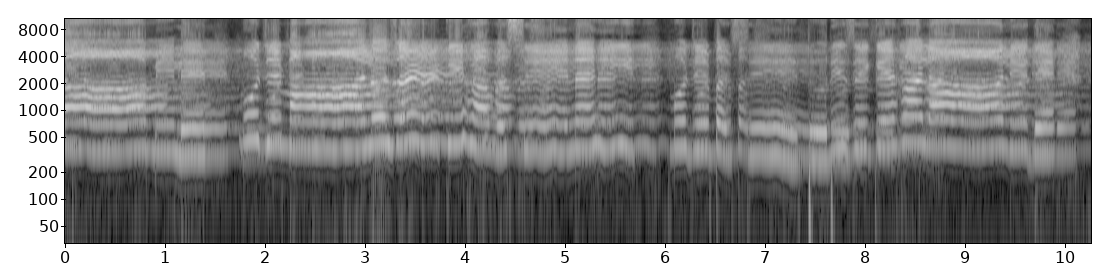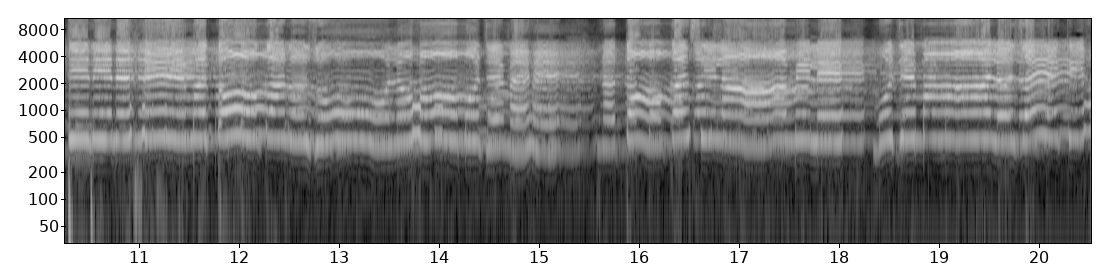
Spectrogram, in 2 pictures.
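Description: A young girl singing an Urdu devotional dua solo into a microphone, unaccompanied, in long ornamented phrases with a wavering pitch, pausing briefly for breath about ten seconds in.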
